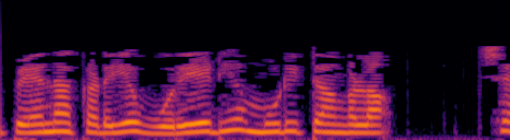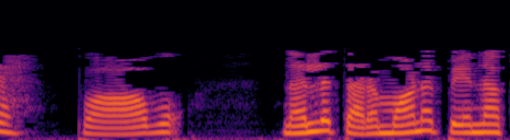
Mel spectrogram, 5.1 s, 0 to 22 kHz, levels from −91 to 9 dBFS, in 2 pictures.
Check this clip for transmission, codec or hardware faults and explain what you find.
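Two faults are audible in this speech: heavy compression damage throughout, and a brief pre-echo just before one attack.

Throughout the clip the speech sounds watery and swirly, with nothing above about 5.5 kHz, so the s sounds turn dull and chirpy. The likely cause is MP3 compression at a very low bitrate, consistent with roughly 16 kbps. Short of bits, the encoder cuts the treble and lets weak frequency lines flicker on and off between frames.

At 2.38 s a short hiss of about 11 ms comes before an attack, softening its onset. This is pre-echo. The codec spreads quantisation noise across a whole block, so noise sized for the loud onset also fills the quiet moment just before it.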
